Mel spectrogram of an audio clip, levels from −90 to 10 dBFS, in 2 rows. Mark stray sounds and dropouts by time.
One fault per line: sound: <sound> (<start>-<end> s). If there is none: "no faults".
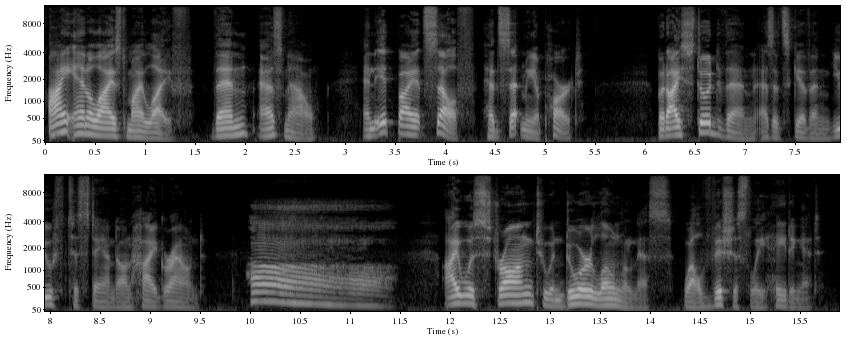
sound: sigh (9.9-11.5 s)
